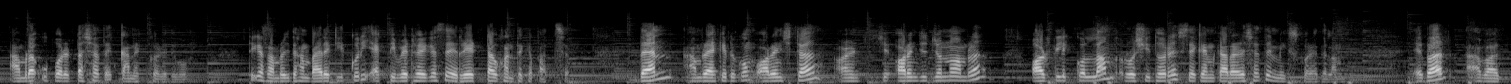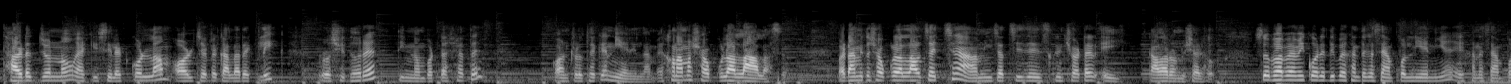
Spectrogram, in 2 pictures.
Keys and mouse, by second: 1.5 alt+click, 2.4 click, 3.3 click, 6.3 click, 7.1 click, 10.0 click, 10.1 alt+click, 11.3 alt+click, 11.4 alt+click, 13.1 alt+click, 13.2 alt+click, 14.3 click, 15.8 click, 17.3 alt+click, 18.7 alt+click, 22.7 click, 25.3 click, 28.0 click, 29.3 click, 29.7 click.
